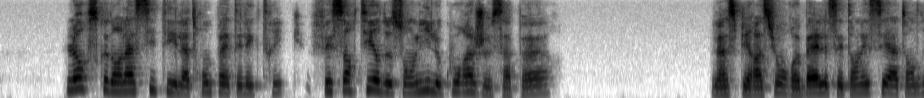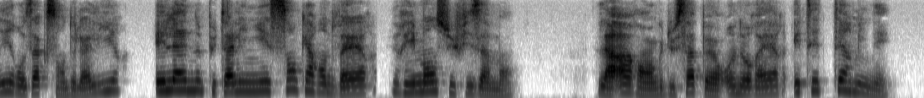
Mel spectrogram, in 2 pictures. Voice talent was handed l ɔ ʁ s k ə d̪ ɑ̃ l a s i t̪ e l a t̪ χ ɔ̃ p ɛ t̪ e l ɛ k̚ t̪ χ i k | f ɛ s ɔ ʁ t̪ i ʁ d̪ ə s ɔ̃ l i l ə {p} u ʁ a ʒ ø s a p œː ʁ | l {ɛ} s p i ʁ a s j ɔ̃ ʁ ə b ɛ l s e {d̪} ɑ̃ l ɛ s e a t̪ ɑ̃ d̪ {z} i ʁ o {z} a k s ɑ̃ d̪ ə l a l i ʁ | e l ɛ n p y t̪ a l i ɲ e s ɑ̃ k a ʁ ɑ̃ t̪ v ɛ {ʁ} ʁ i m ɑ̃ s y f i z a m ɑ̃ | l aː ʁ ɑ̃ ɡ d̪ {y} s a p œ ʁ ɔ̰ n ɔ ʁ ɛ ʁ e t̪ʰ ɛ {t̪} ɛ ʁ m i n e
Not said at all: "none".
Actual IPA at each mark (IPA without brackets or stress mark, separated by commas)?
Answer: k, ɛ̃, t̪, ʁ, z, ʁ, y, t̪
